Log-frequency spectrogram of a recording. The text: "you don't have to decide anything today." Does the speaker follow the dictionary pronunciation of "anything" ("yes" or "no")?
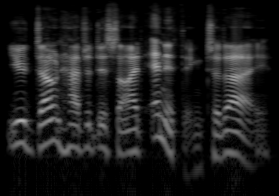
yes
